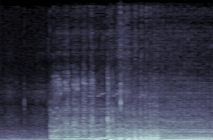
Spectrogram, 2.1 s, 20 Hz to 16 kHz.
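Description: A 2020 Yamaha MT-125 motorcycle cranks and fires up after a quiet half second, then settles into a loud, steady close-range idle with a few throttle blips.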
